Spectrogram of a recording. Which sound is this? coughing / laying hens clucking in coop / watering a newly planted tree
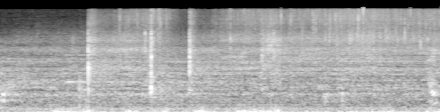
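watering a newly planted tree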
